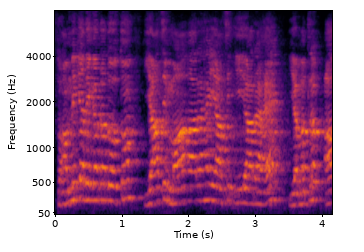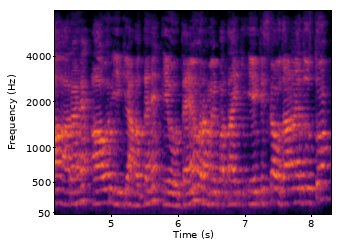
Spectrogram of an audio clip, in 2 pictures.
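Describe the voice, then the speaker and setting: A man with a high, bright voice teaches a grammar lesson for exam candidates. He keeps asking his own questions and answering them. He sounds set back from the mic in a strongly echoing room. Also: fairly even intonation, fairly quick, hardly any pauses, a little hiss or hum. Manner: repetitive question-and-answer teaching, addresses viewers as friends. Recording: echoey room, mic at a distance.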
